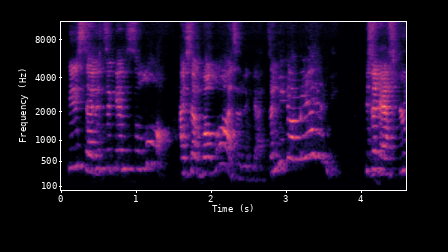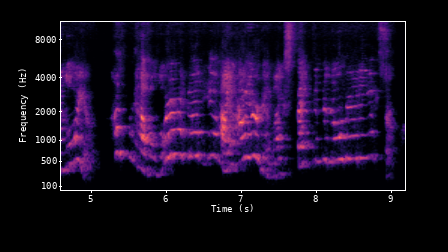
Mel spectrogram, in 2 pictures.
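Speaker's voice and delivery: indignant, building outrage as she retells it; frustrated, heated. Real, not acted. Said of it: "I'm getting heated".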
